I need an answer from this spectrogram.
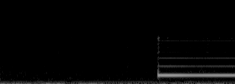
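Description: A telephone ringback tone sounds while a call is being placed. A faint hiss gives way to a single loud, steady tone that begins partway through and holds unbroken to the end.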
